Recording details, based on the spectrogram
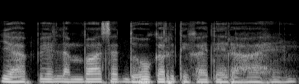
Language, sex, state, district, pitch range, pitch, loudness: Hindi, male, Arunachal Pradesh, Papum Pare, 110-120 Hz, 120 Hz, -19 LUFS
